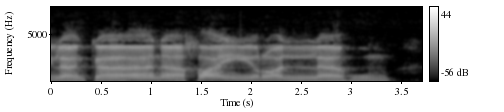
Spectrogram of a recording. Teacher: Di sini asalnya khairan jadi khairal, terus masuk tanpa dengung.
